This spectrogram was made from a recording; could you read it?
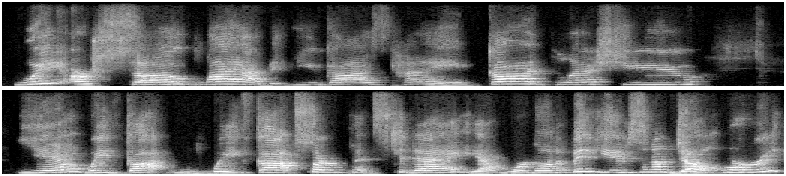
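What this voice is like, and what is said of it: Exaggerated Southern American accent. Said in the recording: “I'm going to use an accent that's very Southern, okay? I'm Southern anyway”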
